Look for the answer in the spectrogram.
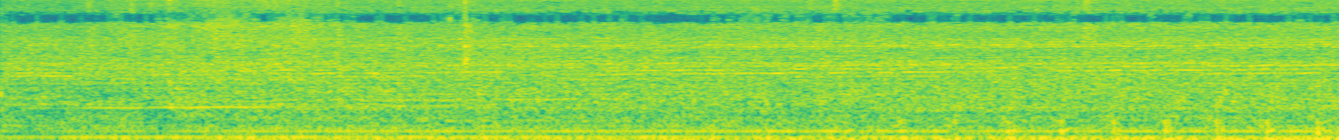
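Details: Samsung washing machine on final spin with a deep, uneven rumble and irregular thumping, about four knocks a second; very weird noises.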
